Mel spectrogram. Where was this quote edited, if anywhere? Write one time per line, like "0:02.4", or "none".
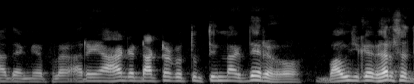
0:03.1

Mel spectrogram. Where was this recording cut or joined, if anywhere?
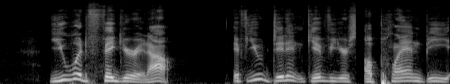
0:02.2
0:03.5

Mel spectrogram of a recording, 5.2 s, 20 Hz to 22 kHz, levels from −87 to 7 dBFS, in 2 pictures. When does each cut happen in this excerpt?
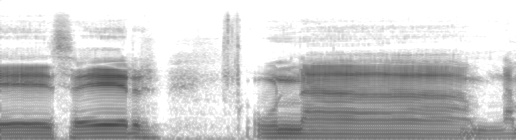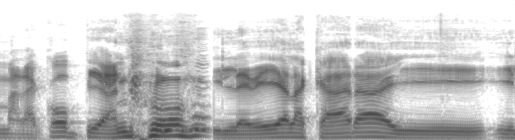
0:02.4
0:03.6

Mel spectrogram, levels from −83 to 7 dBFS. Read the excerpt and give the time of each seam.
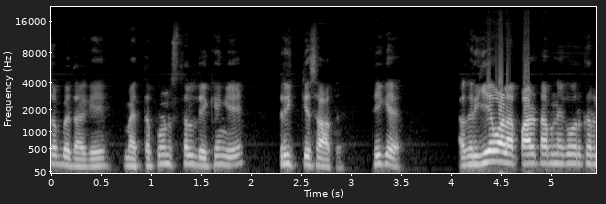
none

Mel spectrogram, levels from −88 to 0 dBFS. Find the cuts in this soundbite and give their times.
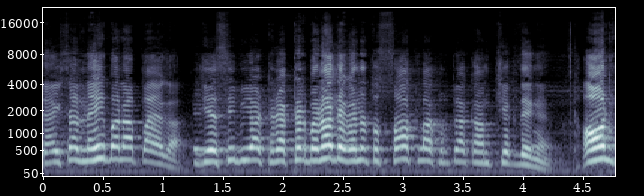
0:01.3

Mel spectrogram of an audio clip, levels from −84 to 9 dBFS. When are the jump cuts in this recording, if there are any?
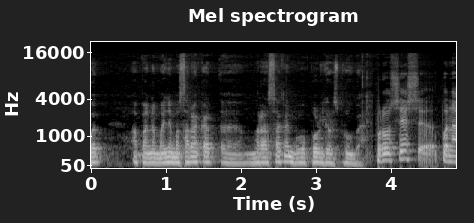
0:03.7

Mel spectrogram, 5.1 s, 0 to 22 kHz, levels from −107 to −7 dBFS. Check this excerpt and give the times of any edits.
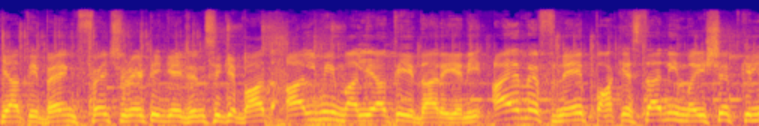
none

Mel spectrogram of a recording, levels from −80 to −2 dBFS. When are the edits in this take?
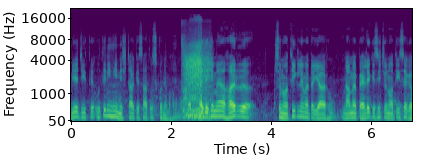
0:02.5

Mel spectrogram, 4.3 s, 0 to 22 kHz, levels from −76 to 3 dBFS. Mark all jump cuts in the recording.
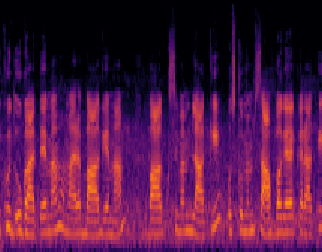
0:01.9

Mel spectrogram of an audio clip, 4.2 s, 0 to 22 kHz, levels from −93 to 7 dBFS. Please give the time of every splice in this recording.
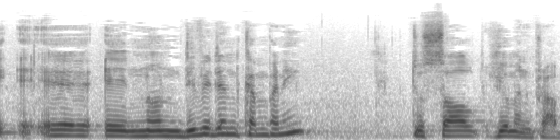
none

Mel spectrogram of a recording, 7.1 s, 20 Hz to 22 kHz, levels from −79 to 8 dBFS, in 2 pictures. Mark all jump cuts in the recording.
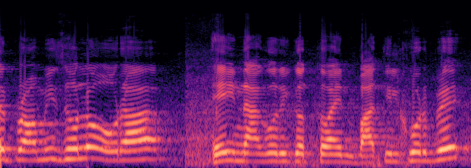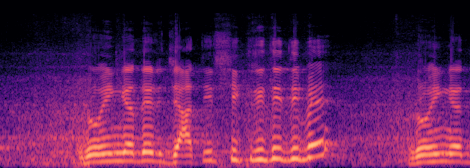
none

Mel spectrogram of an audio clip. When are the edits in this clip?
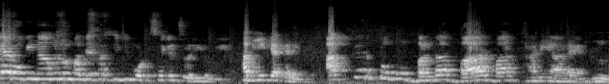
0:02.2
0:03.1

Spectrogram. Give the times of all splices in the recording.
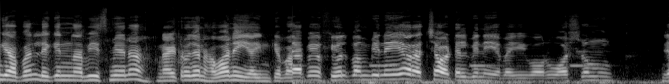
0:02.9

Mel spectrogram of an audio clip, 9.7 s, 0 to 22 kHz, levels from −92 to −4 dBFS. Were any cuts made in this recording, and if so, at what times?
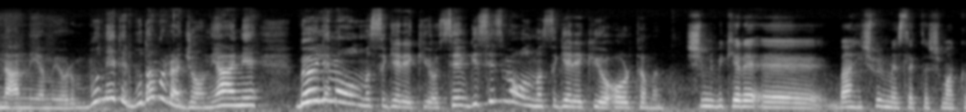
none

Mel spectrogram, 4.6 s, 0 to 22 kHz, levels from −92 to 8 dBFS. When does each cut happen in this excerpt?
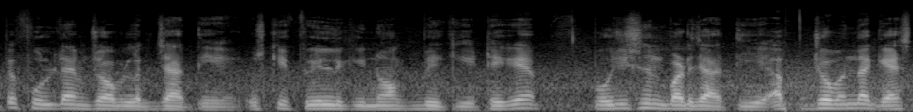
none

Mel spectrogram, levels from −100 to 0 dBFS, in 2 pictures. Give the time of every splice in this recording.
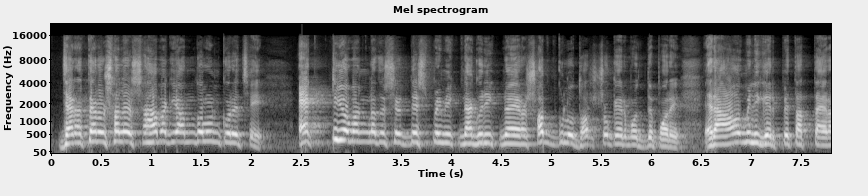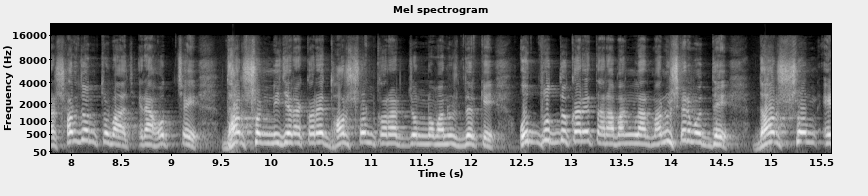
none

